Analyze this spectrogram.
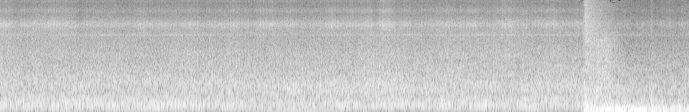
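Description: Propeller aircraft engines drone steadily.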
